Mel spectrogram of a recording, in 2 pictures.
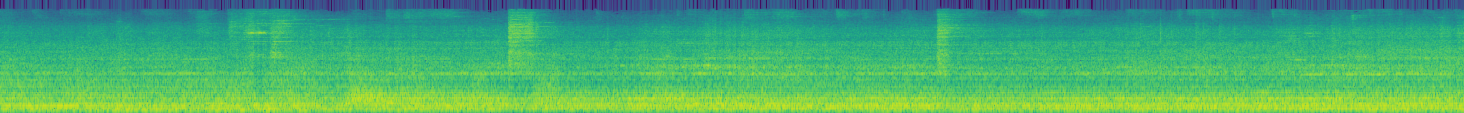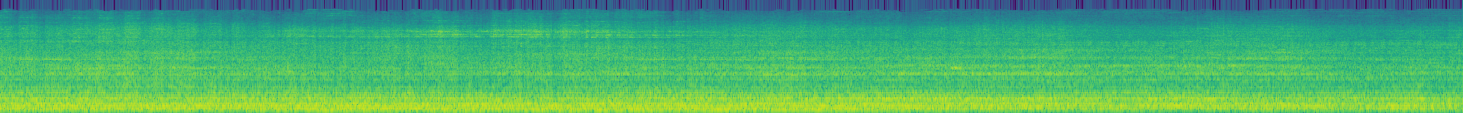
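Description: Train cars rolling past steadily, steel wheels squealing against the rails, with sharp clacks from the wheels and rail joints a few times.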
